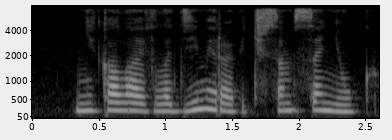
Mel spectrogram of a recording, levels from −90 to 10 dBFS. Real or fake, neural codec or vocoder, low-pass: fake; vocoder, 24 kHz, 100 mel bands, Vocos; 7.2 kHz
